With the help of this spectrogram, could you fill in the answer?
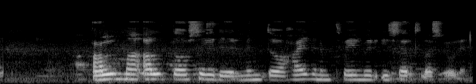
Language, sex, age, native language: Icelandic, female, 14, Icelandic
